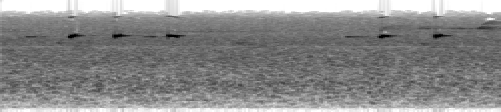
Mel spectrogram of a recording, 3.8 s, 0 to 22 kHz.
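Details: Tiny cricket about 1 cm long singing while moving through vegetation beside a river at The Lost Tinamou nature reserve, Finca La Gracia, 25 October 2019: brief high, pure chirps in irregular pairs and singles over a steady hiss of background noise.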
